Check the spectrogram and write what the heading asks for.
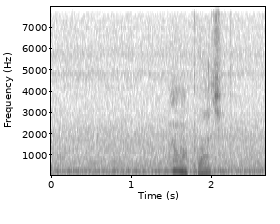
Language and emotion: Russian, sad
